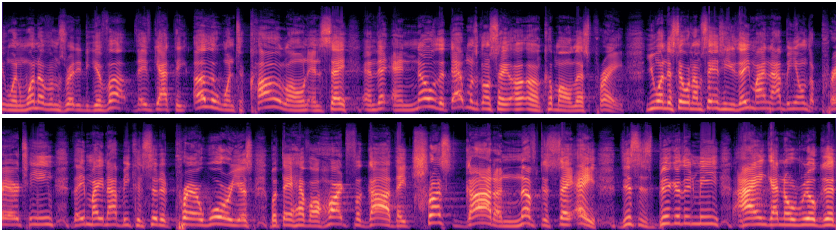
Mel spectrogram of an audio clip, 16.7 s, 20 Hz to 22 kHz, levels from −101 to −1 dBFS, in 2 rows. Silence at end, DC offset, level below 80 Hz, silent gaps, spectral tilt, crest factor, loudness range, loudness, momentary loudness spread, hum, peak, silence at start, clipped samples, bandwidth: 0 s; under 0.1%; -74 dBFS; none; -2 dB/octave; 24 dB; 6 LU; -23 LUFS; 10 LU; none; 0 dBFS; 0 s; under 0.1%; 18 kHz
